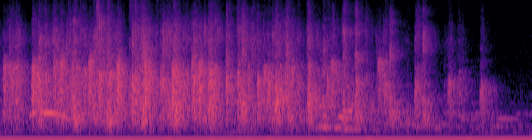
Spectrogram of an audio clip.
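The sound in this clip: An audience applauds to welcome a singer-songwriter guest, with many hands clapping steadily at a moderate level throughout. The clapping thins slightly toward the end.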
